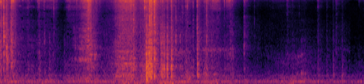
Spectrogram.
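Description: Power supply cables and the steel computer case being handled: rustling and scraping with light clicks, a few louder bursts in the first three seconds, then only faint clicks.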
